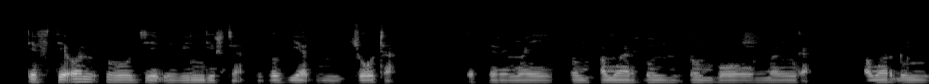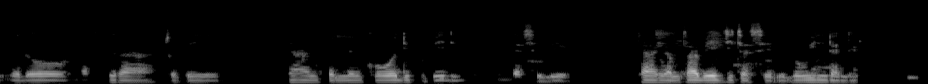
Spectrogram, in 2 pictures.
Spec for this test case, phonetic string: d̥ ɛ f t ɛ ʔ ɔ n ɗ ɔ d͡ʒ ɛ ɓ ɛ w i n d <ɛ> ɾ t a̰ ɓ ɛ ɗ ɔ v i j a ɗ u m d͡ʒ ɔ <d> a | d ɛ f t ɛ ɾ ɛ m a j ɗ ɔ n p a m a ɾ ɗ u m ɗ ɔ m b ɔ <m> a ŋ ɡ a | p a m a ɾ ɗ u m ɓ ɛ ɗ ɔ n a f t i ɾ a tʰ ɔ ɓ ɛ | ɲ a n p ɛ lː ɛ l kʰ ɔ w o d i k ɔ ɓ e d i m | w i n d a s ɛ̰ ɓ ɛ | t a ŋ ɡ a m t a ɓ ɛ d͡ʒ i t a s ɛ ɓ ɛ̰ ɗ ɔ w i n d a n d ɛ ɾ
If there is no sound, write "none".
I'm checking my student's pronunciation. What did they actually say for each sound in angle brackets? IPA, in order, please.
i, t, m

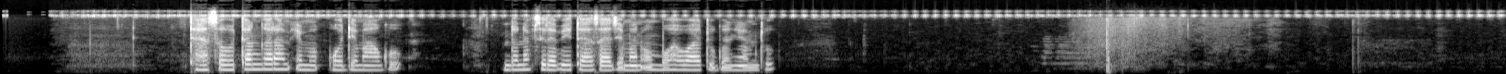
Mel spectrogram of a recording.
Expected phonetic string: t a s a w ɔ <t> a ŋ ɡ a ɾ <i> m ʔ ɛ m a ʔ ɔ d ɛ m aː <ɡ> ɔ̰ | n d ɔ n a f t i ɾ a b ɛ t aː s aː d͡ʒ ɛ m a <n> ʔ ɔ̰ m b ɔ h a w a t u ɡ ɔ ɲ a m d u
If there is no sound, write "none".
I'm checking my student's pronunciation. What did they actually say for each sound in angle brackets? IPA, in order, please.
t, a, ɡ, n

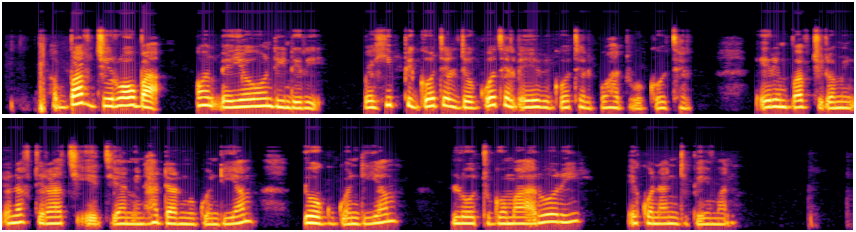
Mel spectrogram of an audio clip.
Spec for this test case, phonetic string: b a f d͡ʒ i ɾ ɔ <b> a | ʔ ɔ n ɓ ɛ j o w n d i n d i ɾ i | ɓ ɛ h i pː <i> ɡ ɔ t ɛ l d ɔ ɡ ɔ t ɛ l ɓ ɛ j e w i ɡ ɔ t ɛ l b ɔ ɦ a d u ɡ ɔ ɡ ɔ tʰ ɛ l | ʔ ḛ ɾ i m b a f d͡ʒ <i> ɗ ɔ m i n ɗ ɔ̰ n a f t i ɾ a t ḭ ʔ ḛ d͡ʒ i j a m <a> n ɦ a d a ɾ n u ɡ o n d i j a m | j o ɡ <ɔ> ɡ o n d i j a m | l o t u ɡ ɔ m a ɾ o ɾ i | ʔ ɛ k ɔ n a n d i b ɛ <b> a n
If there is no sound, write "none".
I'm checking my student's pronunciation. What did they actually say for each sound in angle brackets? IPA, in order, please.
b, i, i, i, u, m

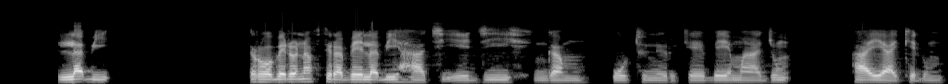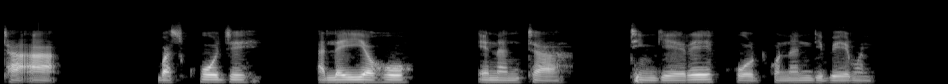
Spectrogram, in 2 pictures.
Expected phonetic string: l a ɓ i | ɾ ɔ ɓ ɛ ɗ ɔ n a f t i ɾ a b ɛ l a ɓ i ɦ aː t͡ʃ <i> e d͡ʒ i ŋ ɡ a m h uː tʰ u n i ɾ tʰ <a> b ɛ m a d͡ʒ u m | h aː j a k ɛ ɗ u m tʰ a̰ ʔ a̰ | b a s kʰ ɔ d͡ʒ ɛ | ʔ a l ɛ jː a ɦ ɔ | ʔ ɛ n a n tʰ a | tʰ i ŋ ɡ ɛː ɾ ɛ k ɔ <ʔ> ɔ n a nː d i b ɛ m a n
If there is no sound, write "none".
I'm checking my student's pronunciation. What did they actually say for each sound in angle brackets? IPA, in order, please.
i, ɛ, k

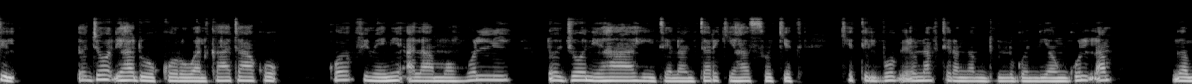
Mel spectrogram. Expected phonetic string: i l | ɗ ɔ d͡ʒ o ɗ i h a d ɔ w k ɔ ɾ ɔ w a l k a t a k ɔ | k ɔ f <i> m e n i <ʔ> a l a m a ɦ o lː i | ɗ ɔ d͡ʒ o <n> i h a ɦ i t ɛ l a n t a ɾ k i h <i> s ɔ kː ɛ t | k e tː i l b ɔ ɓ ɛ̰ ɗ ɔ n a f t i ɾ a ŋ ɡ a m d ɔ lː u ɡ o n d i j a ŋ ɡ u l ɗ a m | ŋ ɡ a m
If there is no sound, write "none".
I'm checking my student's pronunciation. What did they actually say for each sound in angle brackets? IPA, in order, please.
i, ʔ, n, a

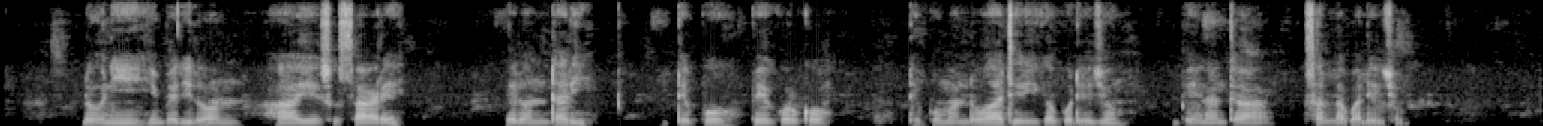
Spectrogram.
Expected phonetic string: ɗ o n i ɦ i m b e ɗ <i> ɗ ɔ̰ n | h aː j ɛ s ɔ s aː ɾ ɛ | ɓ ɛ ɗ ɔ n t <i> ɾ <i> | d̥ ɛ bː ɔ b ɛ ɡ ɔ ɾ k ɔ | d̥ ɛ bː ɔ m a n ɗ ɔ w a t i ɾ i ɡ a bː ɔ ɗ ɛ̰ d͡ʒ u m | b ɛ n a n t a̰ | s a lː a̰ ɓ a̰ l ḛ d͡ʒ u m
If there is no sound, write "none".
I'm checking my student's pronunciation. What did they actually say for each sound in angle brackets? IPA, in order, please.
i, a, i

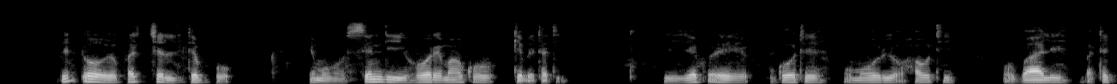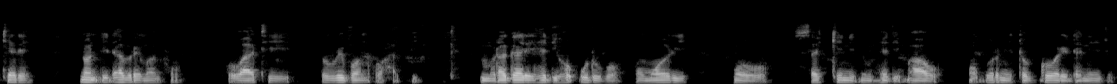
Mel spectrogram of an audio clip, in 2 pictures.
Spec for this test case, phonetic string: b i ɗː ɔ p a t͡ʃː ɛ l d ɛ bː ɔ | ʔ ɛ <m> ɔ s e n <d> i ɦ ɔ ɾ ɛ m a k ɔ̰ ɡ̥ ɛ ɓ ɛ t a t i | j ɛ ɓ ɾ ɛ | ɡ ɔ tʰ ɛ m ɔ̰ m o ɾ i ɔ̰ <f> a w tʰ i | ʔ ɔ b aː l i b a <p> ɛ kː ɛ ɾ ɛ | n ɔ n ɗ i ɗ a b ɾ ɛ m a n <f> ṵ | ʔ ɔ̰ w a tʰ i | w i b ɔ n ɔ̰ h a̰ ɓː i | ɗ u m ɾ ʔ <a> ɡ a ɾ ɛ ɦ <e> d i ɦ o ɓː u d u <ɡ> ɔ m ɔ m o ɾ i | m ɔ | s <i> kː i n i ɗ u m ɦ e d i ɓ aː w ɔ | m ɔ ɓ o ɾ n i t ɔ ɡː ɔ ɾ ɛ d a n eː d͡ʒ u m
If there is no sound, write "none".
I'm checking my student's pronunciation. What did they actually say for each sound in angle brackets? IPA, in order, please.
m, d, h, t, f, a, e, b, a

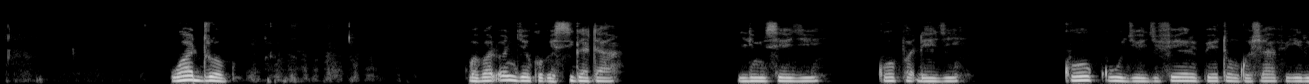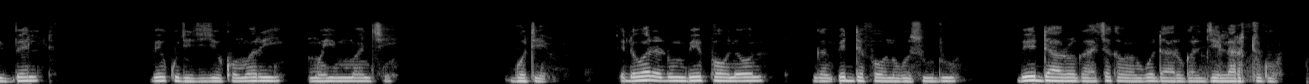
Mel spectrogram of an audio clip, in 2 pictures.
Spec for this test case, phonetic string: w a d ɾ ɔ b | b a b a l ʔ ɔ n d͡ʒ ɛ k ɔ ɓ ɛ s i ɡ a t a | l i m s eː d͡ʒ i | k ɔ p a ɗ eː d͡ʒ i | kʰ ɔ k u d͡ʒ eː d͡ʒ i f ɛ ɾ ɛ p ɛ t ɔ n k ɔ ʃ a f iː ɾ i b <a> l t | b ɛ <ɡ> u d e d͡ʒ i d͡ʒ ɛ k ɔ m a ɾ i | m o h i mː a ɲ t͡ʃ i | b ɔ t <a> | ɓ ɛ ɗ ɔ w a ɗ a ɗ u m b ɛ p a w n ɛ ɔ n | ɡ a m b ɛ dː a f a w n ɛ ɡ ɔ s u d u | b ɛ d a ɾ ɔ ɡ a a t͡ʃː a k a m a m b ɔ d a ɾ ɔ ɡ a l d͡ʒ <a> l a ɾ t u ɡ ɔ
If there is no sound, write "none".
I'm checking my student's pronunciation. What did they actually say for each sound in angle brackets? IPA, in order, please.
ɛ, k, ɛ, ɛ

